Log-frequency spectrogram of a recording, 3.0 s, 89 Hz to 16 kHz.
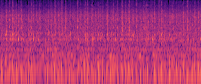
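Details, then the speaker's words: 1984 Chevy Citation salvage car, idling on its own with no external fuel after first start; a light whirring and ticking rides on the idle, which the owner thinks sounds like the smog pump. "that noise that you're hearing if you're wondering what that is that sounds to me like the uh smog pump yup but guys she's running on her own"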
